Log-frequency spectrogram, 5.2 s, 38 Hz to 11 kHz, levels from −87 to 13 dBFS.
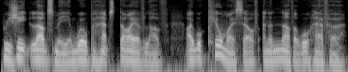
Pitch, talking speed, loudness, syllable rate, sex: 95 Hz, 205 wpm, -20 LUFS, 5.1 syllables/s, male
